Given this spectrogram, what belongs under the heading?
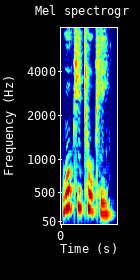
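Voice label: "walkie talkie", British English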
